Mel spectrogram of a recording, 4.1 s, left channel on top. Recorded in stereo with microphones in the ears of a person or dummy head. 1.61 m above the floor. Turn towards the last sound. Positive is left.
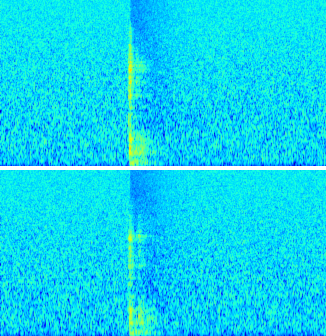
turn(degrees=25)  # may be behind; listen again after turning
